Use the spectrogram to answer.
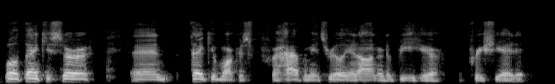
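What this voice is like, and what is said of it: New York or New Jersey accent. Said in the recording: “it's not going to be hard to pick up pick up my man's accent. from one arguably the most patriotic cities... people from Jersey and New York”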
